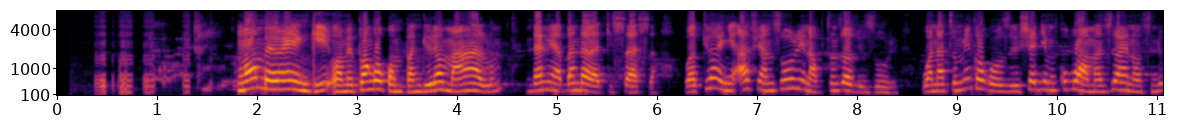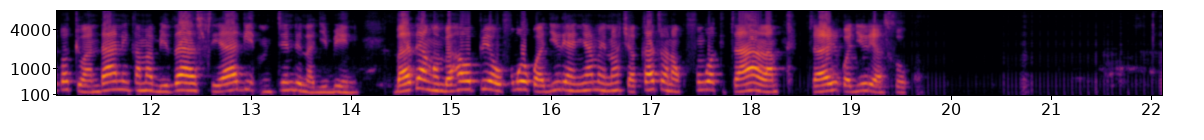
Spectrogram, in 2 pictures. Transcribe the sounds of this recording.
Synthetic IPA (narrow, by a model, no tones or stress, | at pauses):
ŋɔmbɛwɛŋɡiwʔamɛpaŋɡwakwam̩paŋɡiliɔmaːlum̩ | ndanijaɓandalakisasa | wakiwawɛɲɛʔafjanzuɾinaku̥tunzwavizuɾi | wanatumikakwauzuliʃaʄim̩kuɓwawamaziwajanajɔθindikwakiwandanikamaɓiðaːsiaɠim̩tindinaʄiɓini | ɓaːðajaŋɔmbɛɦaɔpiaufuɡwɛkwaːʄilijaɲamainajɔt͡ʃakatwanaku̥fuŋɡwakitaalatajaɾikwaːʄilijasɔkɔ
